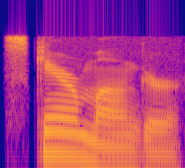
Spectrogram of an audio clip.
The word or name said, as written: scaremonger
